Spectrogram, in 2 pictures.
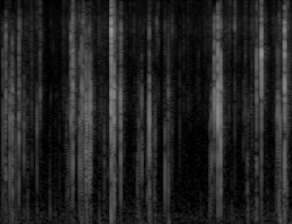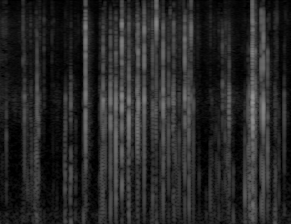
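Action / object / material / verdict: scrape / laminated plastic-foil tea bag packet / plastic foil / none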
